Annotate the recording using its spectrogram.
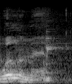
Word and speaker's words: Willamette: You um, so you're in the Willamette Valley. I always call it Willamette. How do you pronounce it? Willamette. Willamette. Mm-hmm.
